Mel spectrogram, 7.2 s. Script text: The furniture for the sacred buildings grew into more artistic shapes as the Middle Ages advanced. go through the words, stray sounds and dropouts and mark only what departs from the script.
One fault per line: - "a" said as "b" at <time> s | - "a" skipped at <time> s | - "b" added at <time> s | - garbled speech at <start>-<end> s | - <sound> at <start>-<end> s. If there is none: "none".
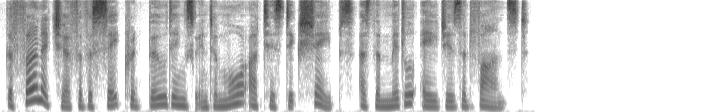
- "grew" skipped at 1.9 s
